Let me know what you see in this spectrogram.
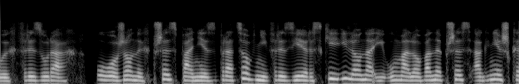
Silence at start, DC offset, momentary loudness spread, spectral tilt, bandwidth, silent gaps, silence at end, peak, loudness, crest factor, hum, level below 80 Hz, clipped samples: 0 s; 2%; 4 LU; -6.5 dB/octave; 7.6 kHz; 0.87-0.93 s; 0 s; -4 dBFS; -21 LUFS; 16 dB; none; -50 dBFS; under 0.1%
